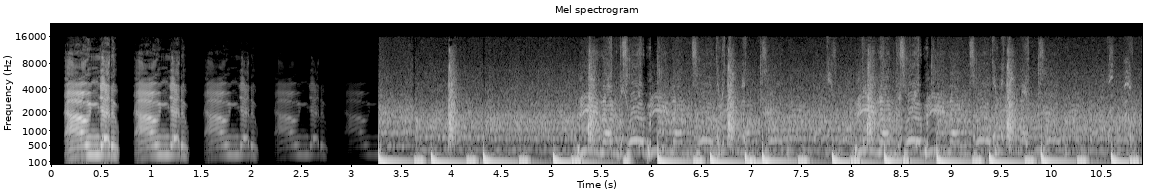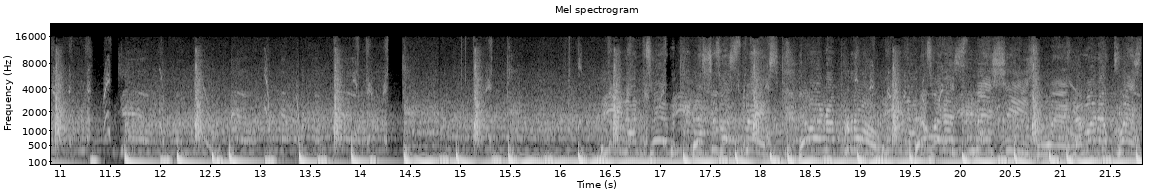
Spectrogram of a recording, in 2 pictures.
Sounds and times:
Rapping: 0.2s - 21.8s
Music: 3.3s - 21.8s.

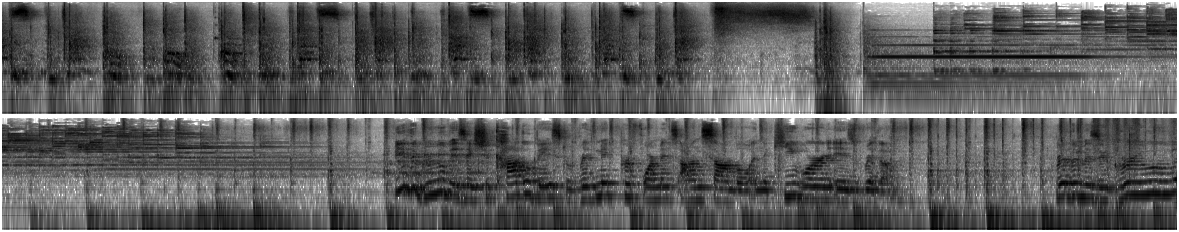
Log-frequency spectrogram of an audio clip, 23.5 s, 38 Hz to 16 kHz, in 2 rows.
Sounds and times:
Music: 8.6s - 23.5s.

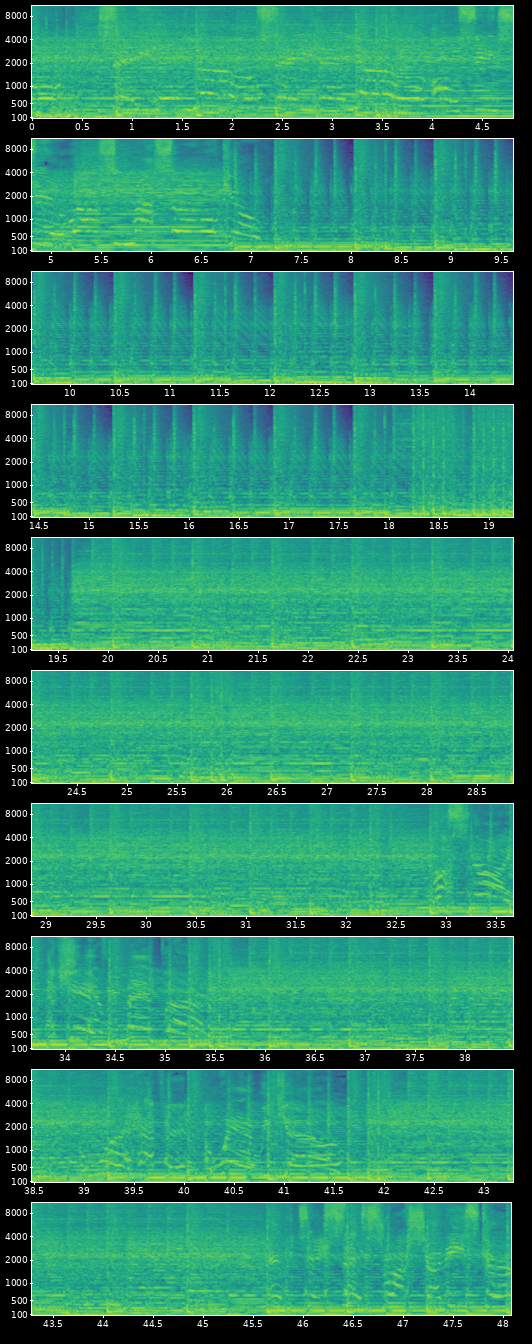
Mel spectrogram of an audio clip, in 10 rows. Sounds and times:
Singing: 0.0s - 7.2s, 32.8s - 35.6s, 39.0s - 41.6s, 45.6s - 48.0s
Grunge: 0.0s - 48.0s.

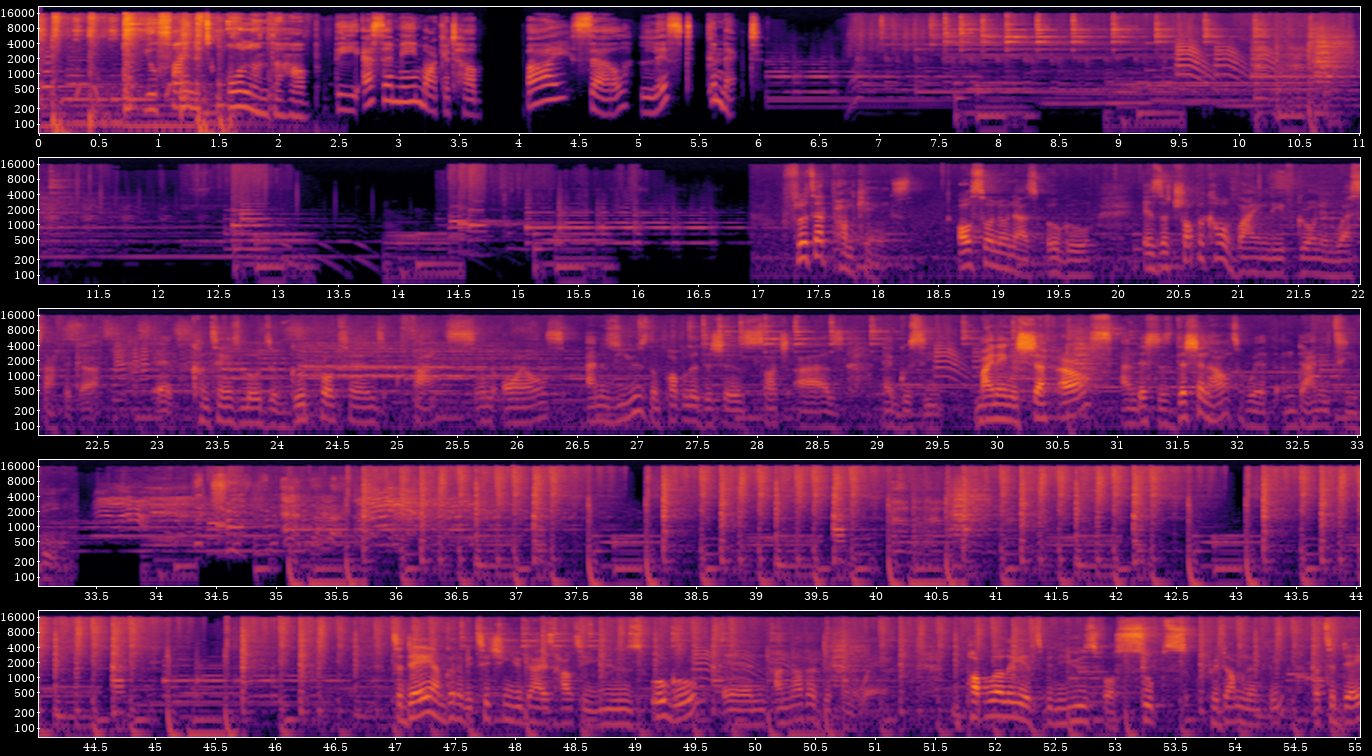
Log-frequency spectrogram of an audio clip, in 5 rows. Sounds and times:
Music: 0.0s - 2.7s, 6.0s - 55.0s
Speech: 0.9s - 6.0s, 17.2s - 33.3s, 47.0s - 51.1s, 51.7s - 55.0s.

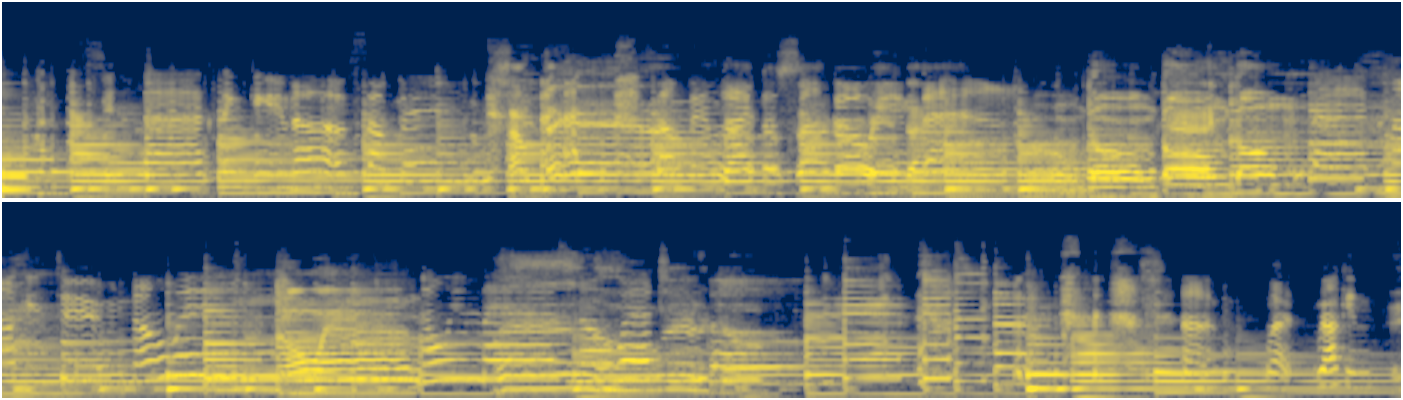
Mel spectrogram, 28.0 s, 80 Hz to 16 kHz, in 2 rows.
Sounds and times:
Music: 0.0s - 27.9s
Speech: 18.9s - 21.2s, 25.8s - 27.9s.

